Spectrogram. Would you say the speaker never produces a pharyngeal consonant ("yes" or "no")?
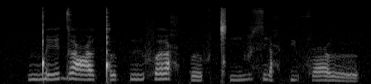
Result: no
